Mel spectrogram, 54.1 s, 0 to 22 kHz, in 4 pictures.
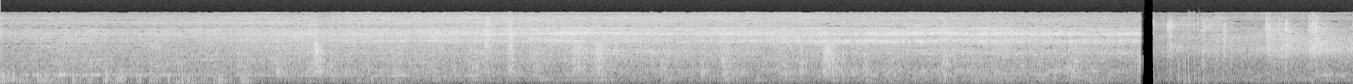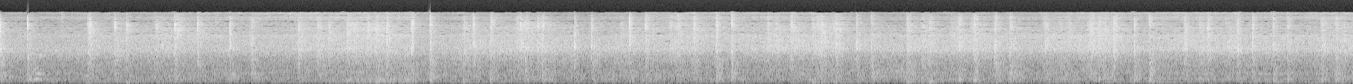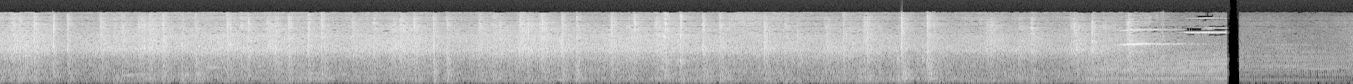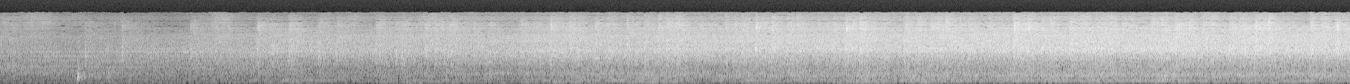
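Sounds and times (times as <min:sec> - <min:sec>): train wheels clickety-clack: 0:00.0 - 0:38.0, 0:41.8 - 0:54.0
steam hissing: 0:00.4 - 0:11.4.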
